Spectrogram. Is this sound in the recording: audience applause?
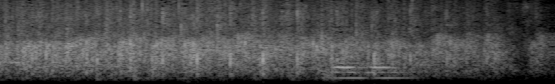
yes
